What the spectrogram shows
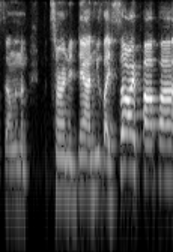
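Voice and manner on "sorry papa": put-on loud, high-pitched voice like a child. Retelling a grown man answering his grandfather: imitating a childlike apology. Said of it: "almost like a child would".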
